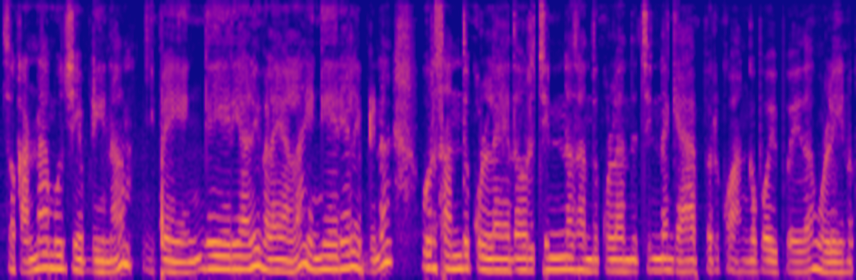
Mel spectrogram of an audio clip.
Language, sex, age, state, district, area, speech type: Tamil, male, 30-45, Tamil Nadu, Tiruppur, rural, spontaneous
